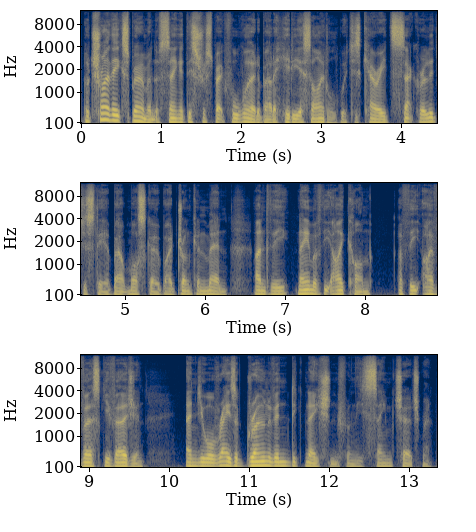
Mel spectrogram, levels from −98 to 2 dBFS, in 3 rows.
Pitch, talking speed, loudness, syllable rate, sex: 105 Hz, 200 wpm, -20 LUFS, 6.1 syllables/s, male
